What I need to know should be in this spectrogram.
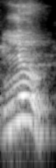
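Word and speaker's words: نوح: not a person because they pronounce his name different it's pronounced new so then you say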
